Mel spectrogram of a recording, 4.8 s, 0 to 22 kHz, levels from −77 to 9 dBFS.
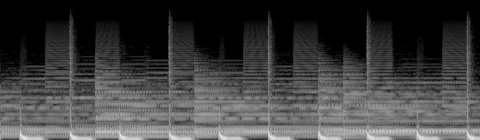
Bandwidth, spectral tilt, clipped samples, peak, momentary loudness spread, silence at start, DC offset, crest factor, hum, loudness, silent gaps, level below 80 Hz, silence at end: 9.6 kHz; -8.5 dB/octave; under 0.1%; 0 dBFS; 3 LU; 0 s; under 0.1%; 10 dB; none; -13 LUFS; none; -14 dBFS; 0 s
